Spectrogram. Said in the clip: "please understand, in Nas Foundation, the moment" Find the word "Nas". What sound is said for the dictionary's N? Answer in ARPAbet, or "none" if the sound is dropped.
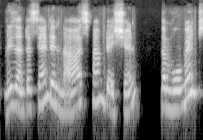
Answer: L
